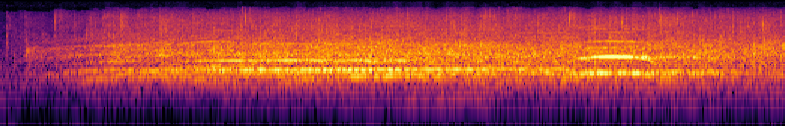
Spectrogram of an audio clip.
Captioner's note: audience applauding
